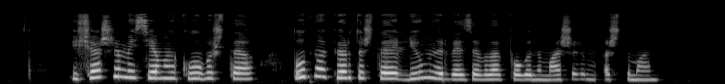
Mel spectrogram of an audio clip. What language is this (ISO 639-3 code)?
chm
